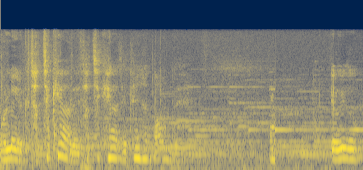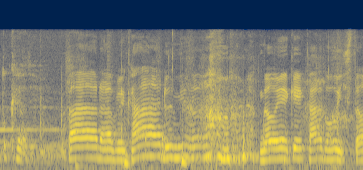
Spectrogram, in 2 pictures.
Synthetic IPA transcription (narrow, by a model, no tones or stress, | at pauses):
wʌɭːe̞iɾʌkʰet͡ɕat͡ɕʰekʰe̞janet͡ɕat͡ɕʰekʰe̞jad͡ʑitʰenɕʰʌnt͈aɯnde̞ | jʌɡisʰʌt͈okʰejad͡ʑi | sʰaɾamɯɭkaɾɯmjʌ | nʌe̞ɡe̞kaɡois͈ʌ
